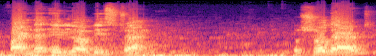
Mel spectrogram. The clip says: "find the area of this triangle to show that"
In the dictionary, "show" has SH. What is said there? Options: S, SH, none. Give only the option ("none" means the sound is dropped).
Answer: SH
